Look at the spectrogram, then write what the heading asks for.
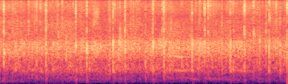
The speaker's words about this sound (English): So awesome. You can clap for that, by the way, if you want. Yeah.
